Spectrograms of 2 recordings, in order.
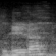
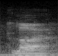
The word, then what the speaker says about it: lyre: lira, how do you say? Lyre. Lyre, yes.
